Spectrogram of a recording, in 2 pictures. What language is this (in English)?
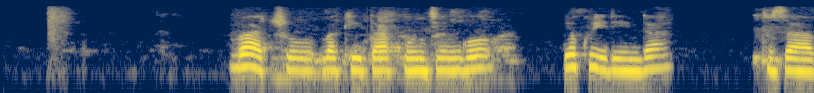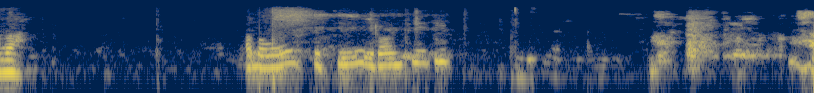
Kinyarwanda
